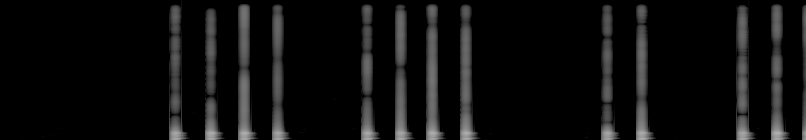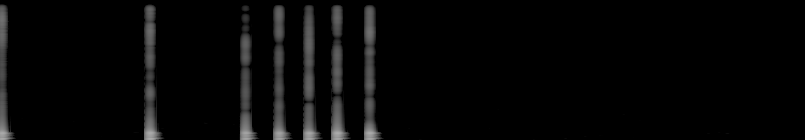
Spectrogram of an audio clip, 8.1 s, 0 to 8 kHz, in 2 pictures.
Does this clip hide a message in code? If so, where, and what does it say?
Yes: tap code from 0.9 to 5.9 s, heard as knocks on a wall, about 6 knocks a second. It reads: THE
